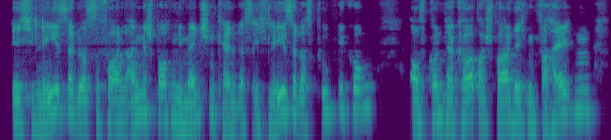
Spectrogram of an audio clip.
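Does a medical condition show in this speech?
Yes: cleft lip and palate, cleft lip, jaw and palate; learned to speak through speech therapy until age nine.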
